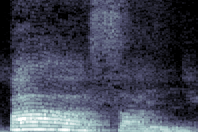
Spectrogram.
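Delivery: "Pássaro" slow, Pá stretched and strong, falling after; stressed first syllable. Shown as a demonstration. Teacher repeats for children, slowly stressing "Pá" in "Pássaro". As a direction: lean long on the "Pá" of "Pássaro". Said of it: "No pá".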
